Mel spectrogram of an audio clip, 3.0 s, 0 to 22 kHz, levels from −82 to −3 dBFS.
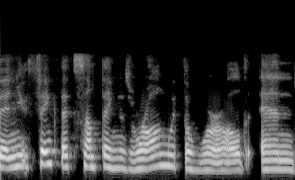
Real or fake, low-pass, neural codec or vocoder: real; 7.2 kHz; none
